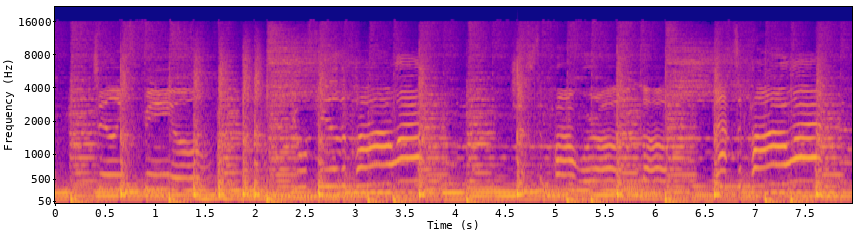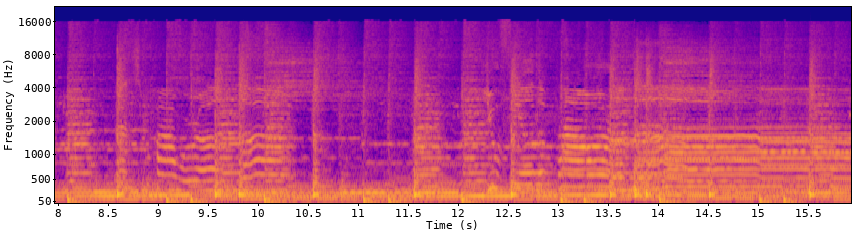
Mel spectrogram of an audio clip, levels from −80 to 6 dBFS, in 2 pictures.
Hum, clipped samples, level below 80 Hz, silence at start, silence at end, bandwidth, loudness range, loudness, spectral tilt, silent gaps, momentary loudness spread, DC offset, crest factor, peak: none; under 0.1%; -22 dBFS; 0 s; 0 s; 17 kHz; 2 LU; -13 LUFS; -5 dB/octave; none; 4 LU; under 0.1%; 12 dB; 0 dBFS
